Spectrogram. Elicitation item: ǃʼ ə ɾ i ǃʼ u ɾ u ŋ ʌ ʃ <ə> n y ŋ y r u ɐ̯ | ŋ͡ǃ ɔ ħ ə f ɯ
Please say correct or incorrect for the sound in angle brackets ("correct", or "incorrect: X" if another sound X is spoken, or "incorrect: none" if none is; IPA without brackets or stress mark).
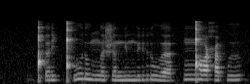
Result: incorrect: ʌ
